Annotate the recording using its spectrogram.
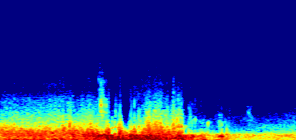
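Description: Water splashes loudly into a pool.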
